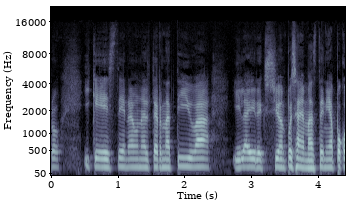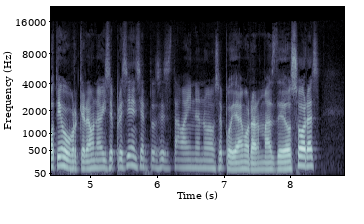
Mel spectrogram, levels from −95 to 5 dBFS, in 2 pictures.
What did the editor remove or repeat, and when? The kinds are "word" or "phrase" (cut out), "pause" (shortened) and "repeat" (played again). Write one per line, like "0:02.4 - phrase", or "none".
none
